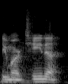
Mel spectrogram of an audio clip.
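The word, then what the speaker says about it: Di Martino: Because even Yes, like Sylvie's actress, I can never pronounce her last name DiMartino. correctly. DiMartino. DiMartino, that's right.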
